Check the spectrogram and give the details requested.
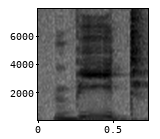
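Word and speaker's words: beat: অল্প উচ্চারণ হচ্ছে এবং পরে দেখো বিট বি ই এ টি এখানে কি হস্টা দীর্ঘ উচ্চারণ হচ্ছে জাস্ট এতটুকুই তোমাদের এখানে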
